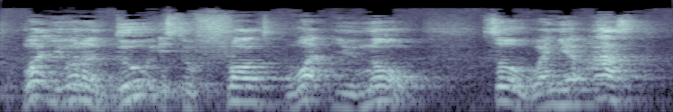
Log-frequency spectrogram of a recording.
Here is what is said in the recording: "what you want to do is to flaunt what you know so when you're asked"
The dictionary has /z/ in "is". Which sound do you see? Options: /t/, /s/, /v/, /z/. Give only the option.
/s/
